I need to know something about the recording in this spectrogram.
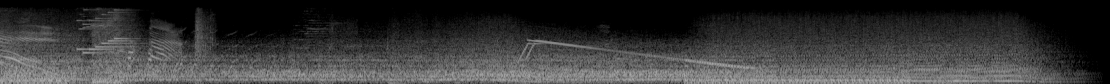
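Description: A small motor engine hums steadily as a kart races along.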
